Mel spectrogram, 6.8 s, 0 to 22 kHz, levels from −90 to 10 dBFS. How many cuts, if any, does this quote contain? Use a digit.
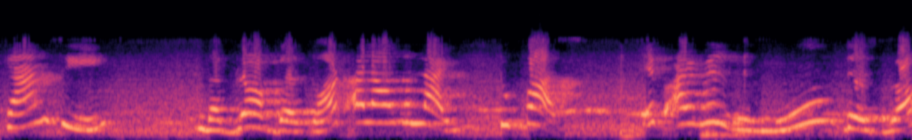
0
